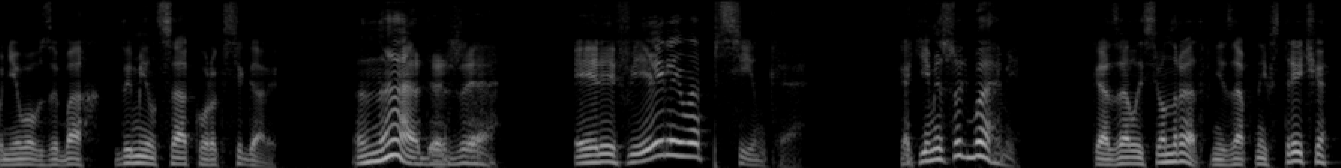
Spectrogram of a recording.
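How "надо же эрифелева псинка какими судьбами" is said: drawling, sneering greeting; mock surprise with a sneer. A narrator's reading. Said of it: "язвит от удивления". (насмешливо, с издёвкой)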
